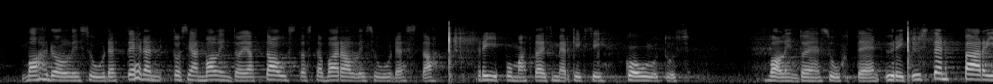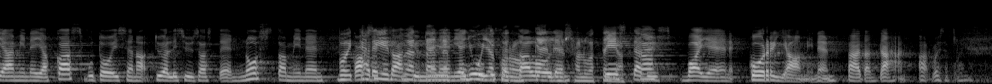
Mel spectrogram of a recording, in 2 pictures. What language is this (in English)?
Finnish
